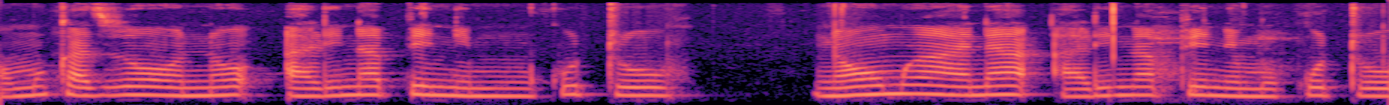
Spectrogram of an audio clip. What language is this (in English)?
Soga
